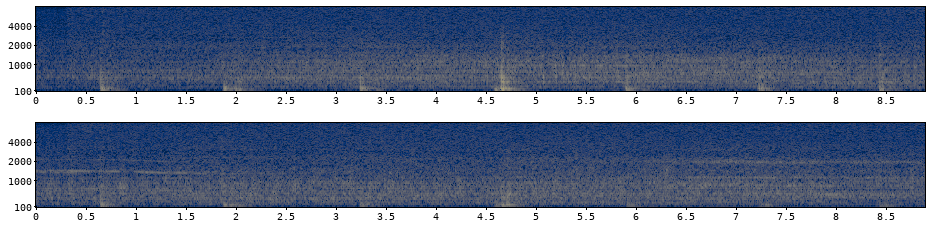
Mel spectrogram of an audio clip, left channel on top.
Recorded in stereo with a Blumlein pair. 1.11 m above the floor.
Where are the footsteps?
5° left, 4.5 m; by 8.6 s 55° left, 5.5 m.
